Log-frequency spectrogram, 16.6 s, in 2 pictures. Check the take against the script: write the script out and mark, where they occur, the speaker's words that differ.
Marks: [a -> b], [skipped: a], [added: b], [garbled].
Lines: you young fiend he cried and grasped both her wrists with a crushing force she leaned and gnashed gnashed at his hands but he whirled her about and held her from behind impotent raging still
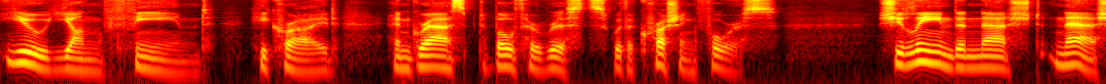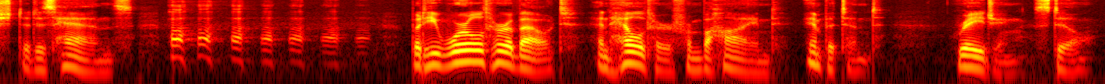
you young fiend he cried and grasped both her wrists with a crushing force she leaned and gnashed gnashed at his hands but he whirled her about and held her from behind impotent raging still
